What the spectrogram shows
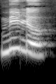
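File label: "mulot", French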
